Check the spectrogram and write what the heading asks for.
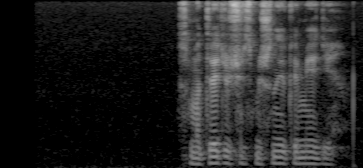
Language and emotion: Russian, neutral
